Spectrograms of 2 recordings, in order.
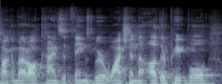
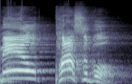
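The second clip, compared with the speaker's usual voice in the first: yelled at full volume, very high and shrill; 12 dB louder than usual. Retelling how a female security guard called out at a metal detector, imitating a very loud yell. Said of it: "in a very loud voice yelled out".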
